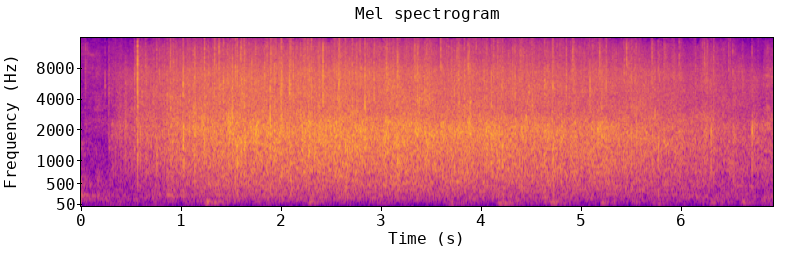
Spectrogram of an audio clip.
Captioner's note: applause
